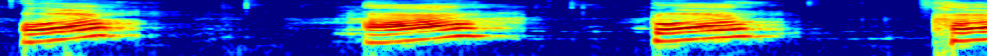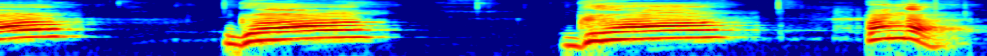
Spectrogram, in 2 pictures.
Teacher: कंठ्य, कंठ से उच्चारण होने वाले वर्ण हैं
